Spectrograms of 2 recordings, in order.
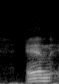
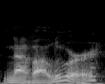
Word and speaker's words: Nahvalur: This might be a little confusing until you find out it's pronounced exactly the same as Narwhal. Only the spelling is different. Nahvalur is Icelandic for narwhal,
